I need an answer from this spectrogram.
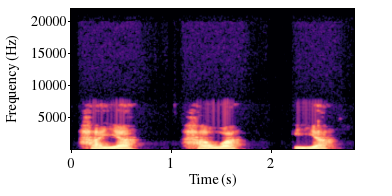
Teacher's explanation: Our creator's name has a vowels, not e vowels, and they are long a vowels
